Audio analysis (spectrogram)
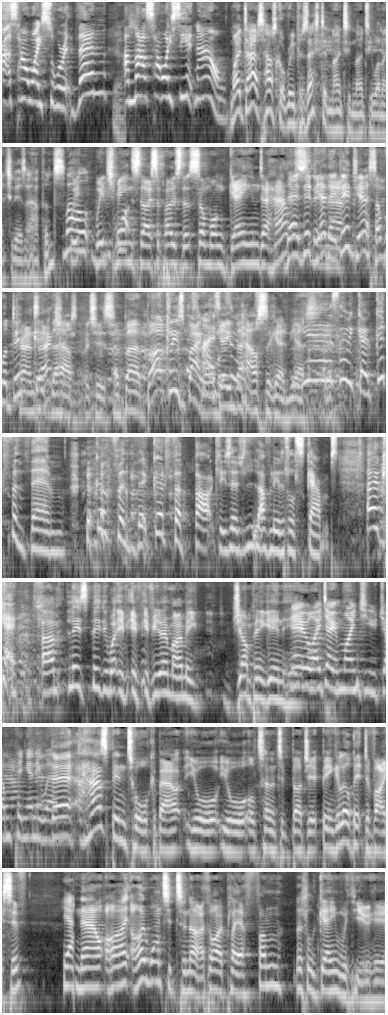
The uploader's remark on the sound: they put on a live show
